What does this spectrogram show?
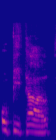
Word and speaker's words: hôpital: So we always make jokes, Like in English and French, the word for hospital, in English it's hospital, and in French it's hôpital, no H, just hôpital, which comes from the word hospital.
